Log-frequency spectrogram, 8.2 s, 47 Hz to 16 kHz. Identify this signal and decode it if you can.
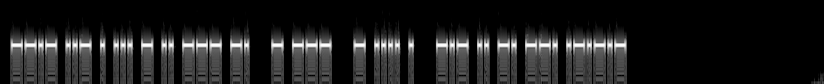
Morse code, heard as a keyed tone, about 36 wpm, 700 Hz. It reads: QUESTION TO THE KING.
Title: Sentences from Top 1000 Words - Review Part 2 - 35wpm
